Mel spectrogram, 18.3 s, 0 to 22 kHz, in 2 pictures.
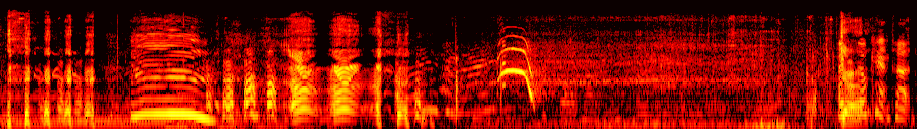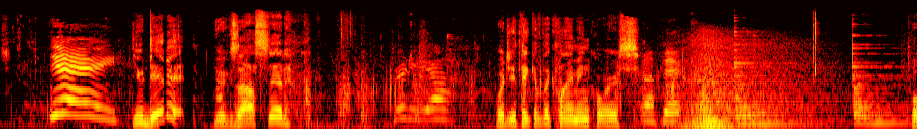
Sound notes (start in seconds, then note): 1.2 laughs; 4.7 child screams; 16.4 upbeat music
